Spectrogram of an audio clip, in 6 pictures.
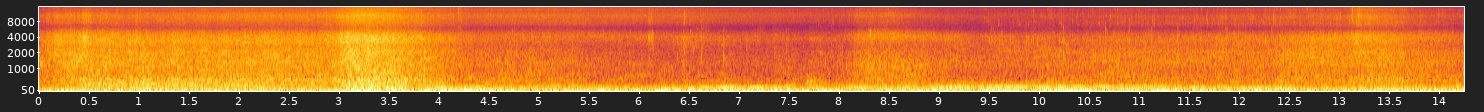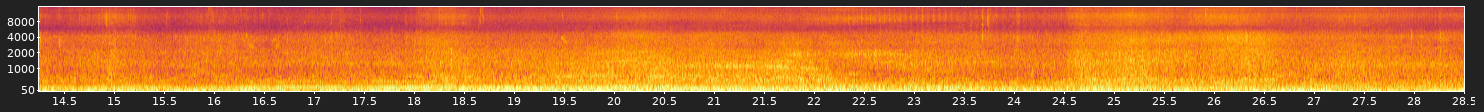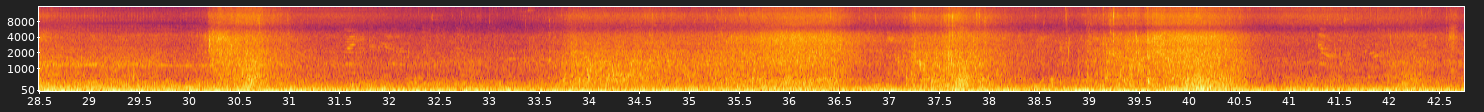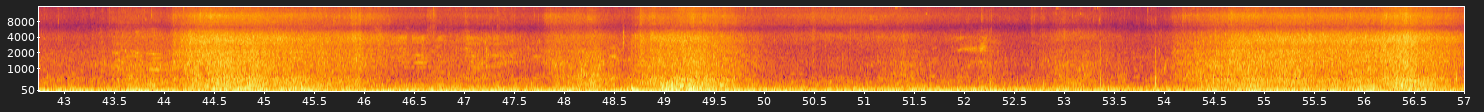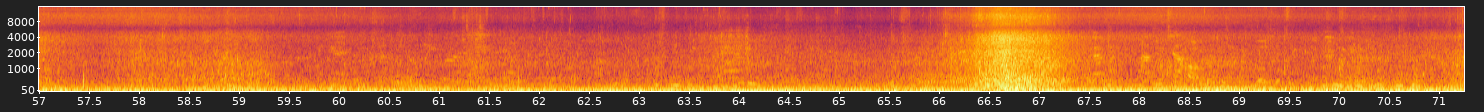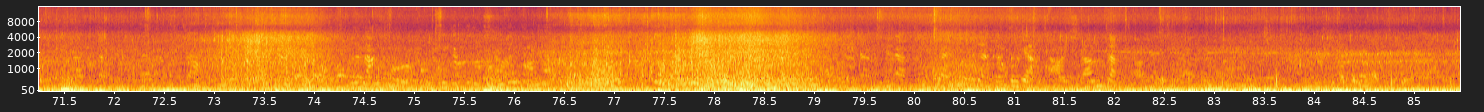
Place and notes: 榕堤, Tamsui Dist., New Taipei City - Next to the coast
Next to the coast, Tide, Tourist
14 March 2016, 15:55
